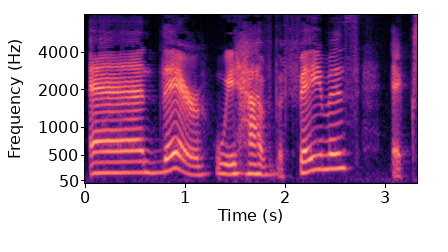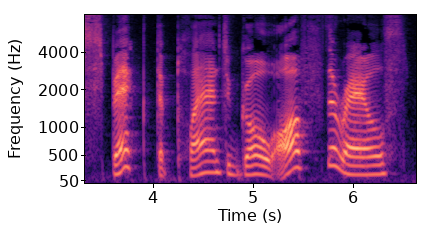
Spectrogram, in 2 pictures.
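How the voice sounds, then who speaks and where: A woman's voice: on the low side, lively intonation, drawn-out words, sharp tone, no echo, clean studio sound, full character voice. A woman playing a chatty, playful fangirl in an audio drama, polite and teasing. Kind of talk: amateur audio drama acting.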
